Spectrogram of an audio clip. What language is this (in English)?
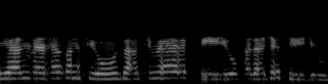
Punjabi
